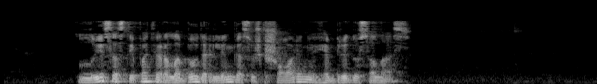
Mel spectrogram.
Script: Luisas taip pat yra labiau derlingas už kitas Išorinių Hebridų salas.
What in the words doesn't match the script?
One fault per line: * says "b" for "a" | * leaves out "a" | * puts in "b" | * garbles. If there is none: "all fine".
* leaves out "kitas"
